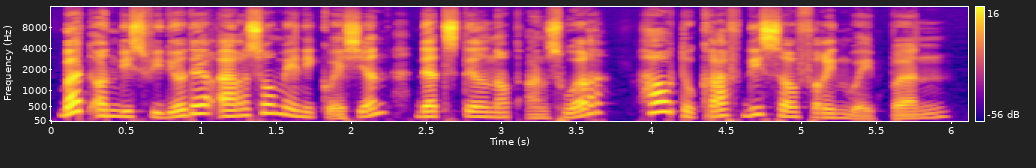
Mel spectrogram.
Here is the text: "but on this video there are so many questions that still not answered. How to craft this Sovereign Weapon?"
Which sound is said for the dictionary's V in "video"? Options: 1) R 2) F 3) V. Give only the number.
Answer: 2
